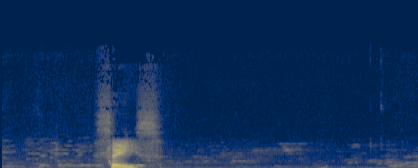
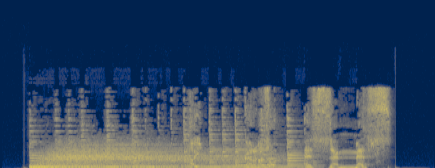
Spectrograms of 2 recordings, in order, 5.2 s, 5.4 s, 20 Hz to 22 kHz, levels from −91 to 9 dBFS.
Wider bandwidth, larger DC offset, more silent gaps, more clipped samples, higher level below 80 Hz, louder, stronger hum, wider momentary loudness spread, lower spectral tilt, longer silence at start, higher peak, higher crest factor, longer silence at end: about the same, 11.5 kHz vs 11 kHz; neither; neither; neither; second, -54 dBFS vs -44 dBFS; second, -17 LUFS vs -14 LUFS; neither; first, 30 LU vs 5 LU; first, -6 dB/octave vs -3 dB/octave; first, 1.3 s vs 0.3 s; about the same, -2 dBFS vs 0 dBFS; first, 24 dB vs 14 dB; first, 3.35 s vs 0.45 s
